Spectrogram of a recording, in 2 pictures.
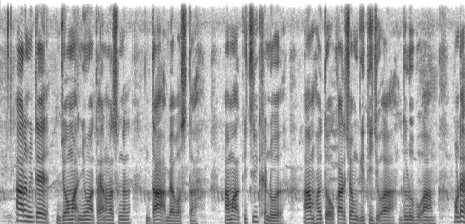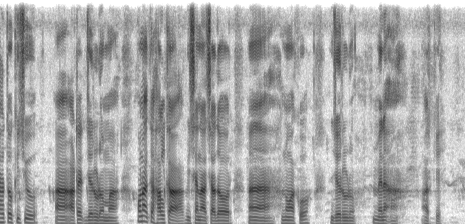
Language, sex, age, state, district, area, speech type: Santali, male, 60+, West Bengal, Malda, rural, spontaneous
